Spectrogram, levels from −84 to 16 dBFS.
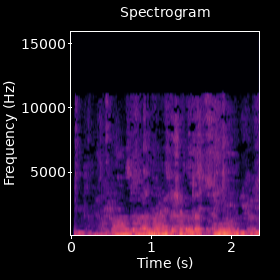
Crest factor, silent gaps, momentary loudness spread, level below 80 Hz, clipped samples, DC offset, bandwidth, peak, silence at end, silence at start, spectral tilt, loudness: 14 dB; none; 11 LU; -46 dBFS; under 0.1%; under 0.1%; 11.5 kHz; -8 dBFS; 0 s; 0.05 s; -6.5 dB/octave; -21 LUFS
